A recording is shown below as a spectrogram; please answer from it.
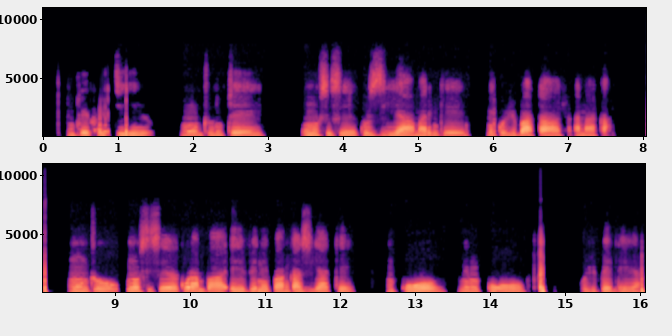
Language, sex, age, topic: Ndau, female, 25-35, health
